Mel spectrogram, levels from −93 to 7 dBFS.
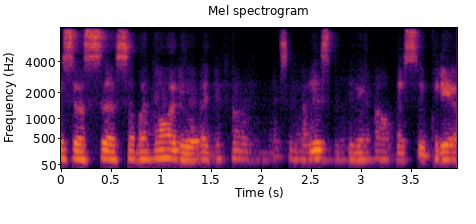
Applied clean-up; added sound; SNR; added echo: neural mask model DeepFilterNet 3.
